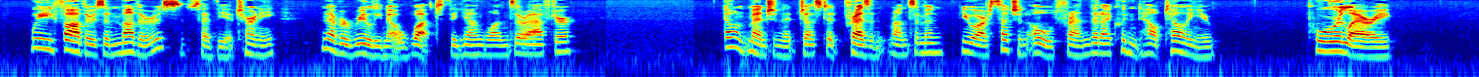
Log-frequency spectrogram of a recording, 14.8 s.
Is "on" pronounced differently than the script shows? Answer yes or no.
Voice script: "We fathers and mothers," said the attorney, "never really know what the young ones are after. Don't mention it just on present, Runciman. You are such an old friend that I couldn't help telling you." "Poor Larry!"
yes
